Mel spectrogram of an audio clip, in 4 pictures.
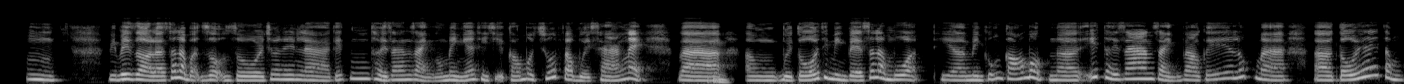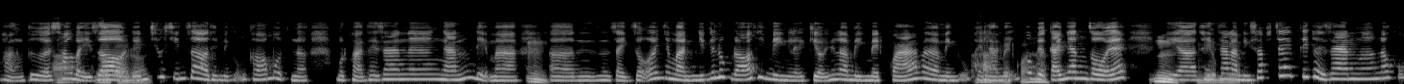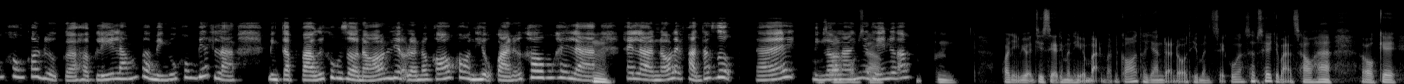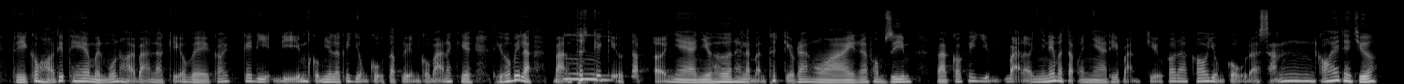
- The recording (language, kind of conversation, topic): Vietnamese, advice, Làm sao sắp xếp thời gian để tập luyện khi tôi quá bận rộn?
- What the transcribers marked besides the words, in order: laughing while speaking: "À"; sniff; tapping; unintelligible speech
